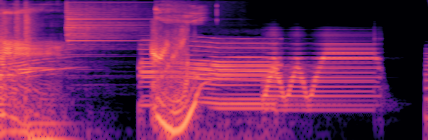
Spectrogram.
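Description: Cartoon sound effects over music: a hissy whoosh, then a sudden springy swoop that dips in pitch and rises again, followed by a held musical chord that steps down and cuts off abruptly near the end.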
